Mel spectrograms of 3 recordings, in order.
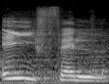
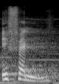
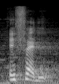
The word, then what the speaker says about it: Eiffel: Eiffel não é para você falar Eiffel. Não é para pronunciar esse I. Por quê? Porque EI em francês tem som de E. E. E é por isso que eu vou falar la tour Eiffel. La tour Eiffel. D'accord? Pronunciando bem o L no final.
